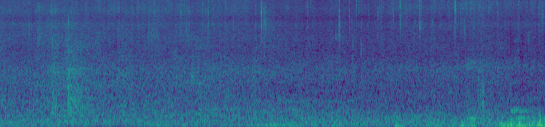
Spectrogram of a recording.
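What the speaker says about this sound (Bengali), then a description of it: "কি সুন্দর লাগছে দেখো বন্ধুরা বৃষ্টি" Steady rain falling during a thunderstorm, a dense, even patter of drops hitting surfaces nearby that grows slightly heavier toward the end, with no voices.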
